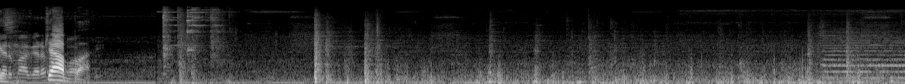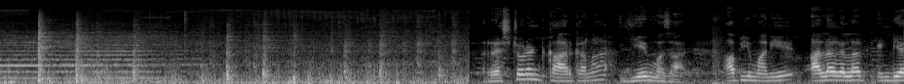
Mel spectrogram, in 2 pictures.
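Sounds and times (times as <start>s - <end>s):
train wheels clattering over joints: 1.6s - 13.8s
train horn long note: 8.2s - 11.4s.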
